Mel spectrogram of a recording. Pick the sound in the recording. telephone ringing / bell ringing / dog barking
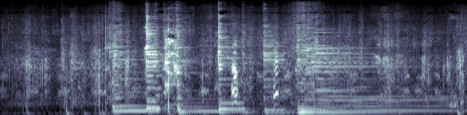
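dog barking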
